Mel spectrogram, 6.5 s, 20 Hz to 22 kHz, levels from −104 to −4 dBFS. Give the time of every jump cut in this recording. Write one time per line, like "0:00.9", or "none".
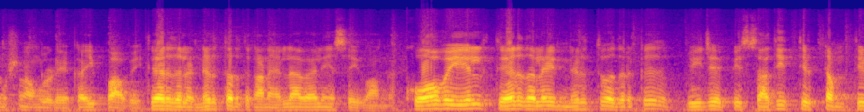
0:01.0
0:02.9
